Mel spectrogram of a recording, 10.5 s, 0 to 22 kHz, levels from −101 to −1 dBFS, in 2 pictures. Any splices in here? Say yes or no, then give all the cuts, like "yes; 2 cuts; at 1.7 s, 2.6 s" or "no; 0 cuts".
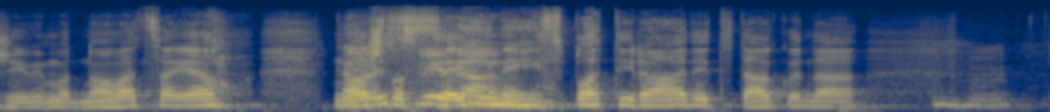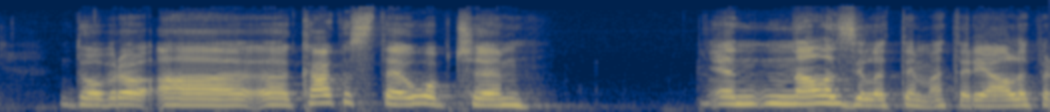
no; 0 cuts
